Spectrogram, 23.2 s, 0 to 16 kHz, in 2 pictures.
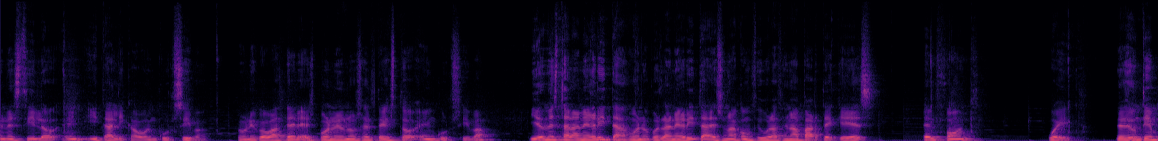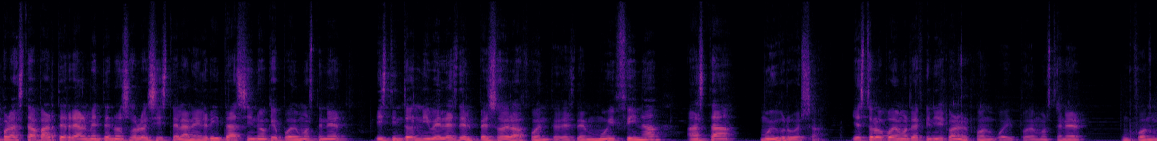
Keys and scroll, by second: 22.1 Return.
